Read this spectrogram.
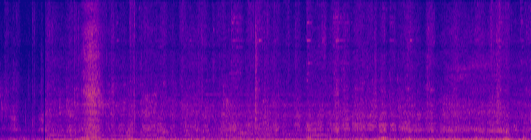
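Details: Samson, an American Bully, panting during a gym exercise session; steady, rough breathy huffs run through the clip over a constant background hum.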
